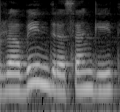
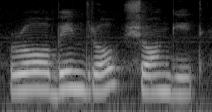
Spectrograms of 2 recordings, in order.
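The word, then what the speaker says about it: Rabindra Sangeet: And Bengali has a way of transforming the Sanskrit words. The o, bo, sho sounds are quite a mark. Anand becomes Anand. Van becomes Bon. Shravan becomes Shravan. And Rasagulla is Roshagulla. So Ravindra Sangeet is Robindro Shongeet.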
